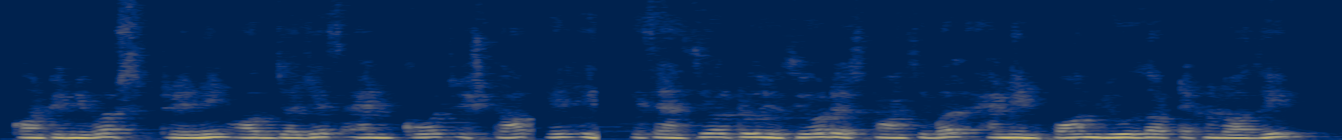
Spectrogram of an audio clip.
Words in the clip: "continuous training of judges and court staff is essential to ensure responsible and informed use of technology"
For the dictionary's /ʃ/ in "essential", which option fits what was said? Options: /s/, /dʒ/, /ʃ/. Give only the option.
/s/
